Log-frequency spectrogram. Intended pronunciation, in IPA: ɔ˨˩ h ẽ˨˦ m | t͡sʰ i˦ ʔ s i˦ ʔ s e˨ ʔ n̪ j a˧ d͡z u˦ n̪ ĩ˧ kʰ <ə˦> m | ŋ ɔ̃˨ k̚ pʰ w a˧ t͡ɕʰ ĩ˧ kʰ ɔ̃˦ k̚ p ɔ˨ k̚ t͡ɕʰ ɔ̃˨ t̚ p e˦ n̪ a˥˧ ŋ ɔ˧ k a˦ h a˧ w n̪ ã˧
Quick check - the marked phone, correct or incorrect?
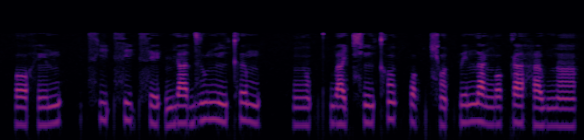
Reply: incorrect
